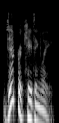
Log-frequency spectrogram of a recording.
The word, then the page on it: deprecatingly: British English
